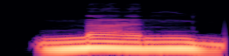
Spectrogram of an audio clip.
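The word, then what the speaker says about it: NAND: get not and get not and get or we can pronounce as a nun gate it's a combination of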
